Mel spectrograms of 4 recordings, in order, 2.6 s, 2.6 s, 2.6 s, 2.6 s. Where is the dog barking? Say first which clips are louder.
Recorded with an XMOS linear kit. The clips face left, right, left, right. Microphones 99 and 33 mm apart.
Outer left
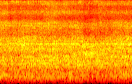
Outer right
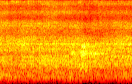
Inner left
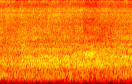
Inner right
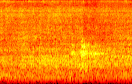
Outer right 4 dB, inner right 5 dB; 60° right (ahead or behind), 3.5 m.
